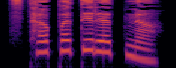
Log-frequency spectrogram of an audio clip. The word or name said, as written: ಸ್ಥಪತಿರತ್ನ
